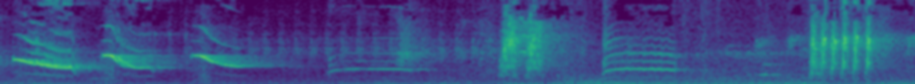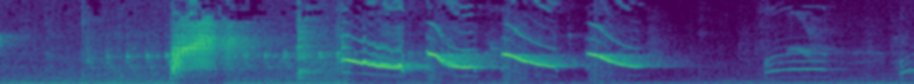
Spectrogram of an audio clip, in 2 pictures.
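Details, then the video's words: Busy White-eared bulbul song used to train competition songbirds: repeated loud whistles that swoop downward, broken by harsh noisy bursts, with quieter twittering between phrases. "KAPAS TEMBAK GACOR RAPAT"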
